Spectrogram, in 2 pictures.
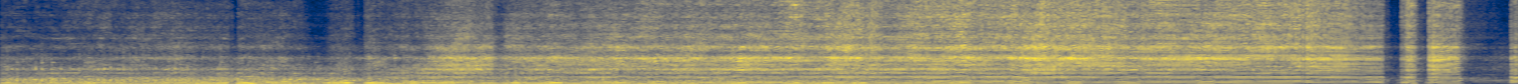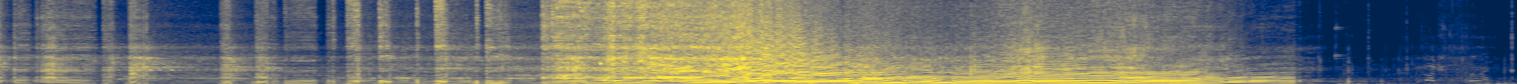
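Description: Hillclimb dirt bike engine revving hard up a steep slope, its pitch rising and falling with the throttle. About halfway through it breaks up and stutters with short gaps, then revs loudly and steadily again for several seconds and cuts off suddenly near the end.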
